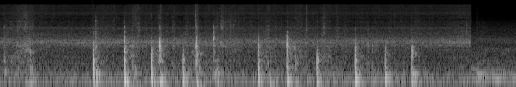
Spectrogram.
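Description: Wooden spatula knocking and scraping against a stone-coated pot while turning a stiff cauliflower mash, about a dozen irregular knocks.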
